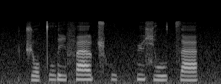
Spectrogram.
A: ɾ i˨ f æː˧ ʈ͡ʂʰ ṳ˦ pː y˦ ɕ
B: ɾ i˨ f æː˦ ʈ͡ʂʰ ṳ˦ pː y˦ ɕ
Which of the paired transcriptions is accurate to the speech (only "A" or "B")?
B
